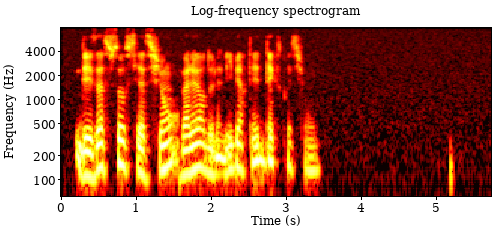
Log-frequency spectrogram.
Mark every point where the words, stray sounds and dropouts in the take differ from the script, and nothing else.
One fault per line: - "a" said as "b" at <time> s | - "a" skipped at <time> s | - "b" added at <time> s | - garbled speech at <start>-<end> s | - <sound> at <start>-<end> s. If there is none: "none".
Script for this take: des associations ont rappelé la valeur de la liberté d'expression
- "ont rappelé la" skipped at 1.5 s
